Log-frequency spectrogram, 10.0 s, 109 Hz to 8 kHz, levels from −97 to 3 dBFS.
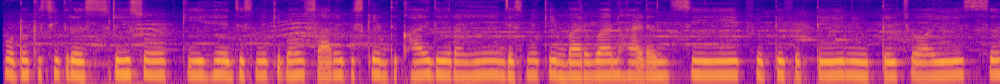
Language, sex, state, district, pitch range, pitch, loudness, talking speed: Hindi, female, Bihar, Bhagalpur, 175-180 Hz, 175 Hz, -26 LUFS, 85 wpm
